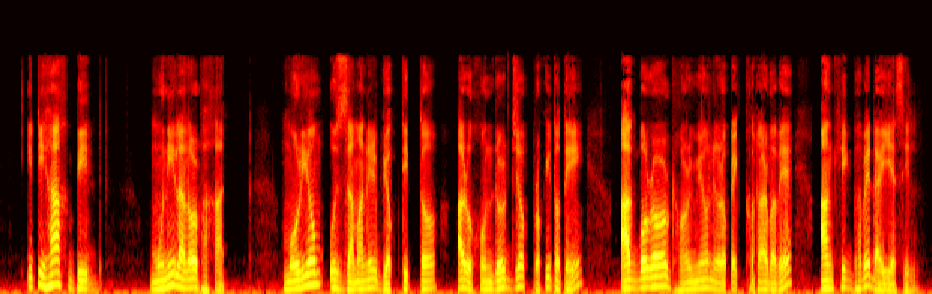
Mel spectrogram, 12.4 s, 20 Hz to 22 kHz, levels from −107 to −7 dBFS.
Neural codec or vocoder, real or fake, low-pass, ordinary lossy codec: codec, 44.1 kHz, 7.8 kbps, DAC; fake; 9.9 kHz; AAC, 48 kbps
